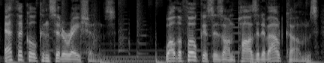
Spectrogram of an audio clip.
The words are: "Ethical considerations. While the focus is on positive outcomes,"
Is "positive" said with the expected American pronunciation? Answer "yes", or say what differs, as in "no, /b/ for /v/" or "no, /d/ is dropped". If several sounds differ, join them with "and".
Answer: yes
